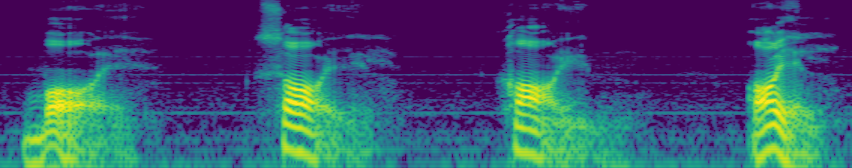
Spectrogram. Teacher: another diphthong or double vowel sound, oi, starts with O, ends with E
